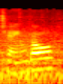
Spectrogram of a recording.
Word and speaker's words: Xango: it's called Xango but it's spelled Xango but it's pronounced Chango but of course you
